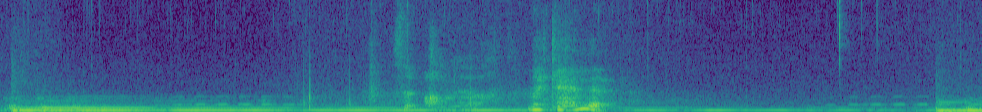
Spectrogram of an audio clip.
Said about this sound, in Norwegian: Akkurat når vi skal til å bryte opp, hører vi en magisk lyd. lyden av ei perleugle som sitter i et tre rett utenfor huset.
